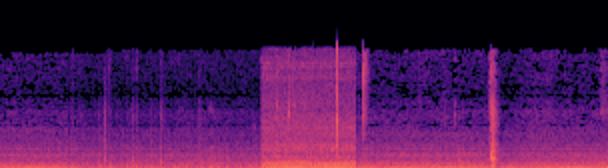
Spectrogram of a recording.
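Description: A steady low hum, with a single horn-like tone lasting about a second a little past halfway and a sharp click near the end.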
